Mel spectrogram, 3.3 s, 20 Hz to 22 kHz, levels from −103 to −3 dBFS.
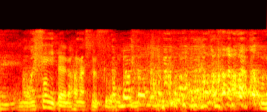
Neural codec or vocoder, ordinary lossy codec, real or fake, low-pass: codec, 44.1 kHz, 3.4 kbps, Pupu-Codec; none; fake; 7.2 kHz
